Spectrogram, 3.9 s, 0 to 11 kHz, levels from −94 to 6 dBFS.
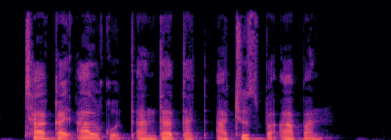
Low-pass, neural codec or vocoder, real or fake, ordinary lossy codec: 9.9 kHz; vocoder, 24 kHz, 100 mel bands, Vocos; fake; Opus, 64 kbps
